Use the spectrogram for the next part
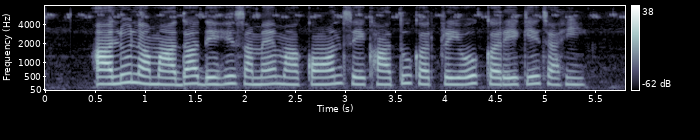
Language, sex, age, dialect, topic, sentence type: Chhattisgarhi, female, 18-24, Northern/Bhandar, agriculture, question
